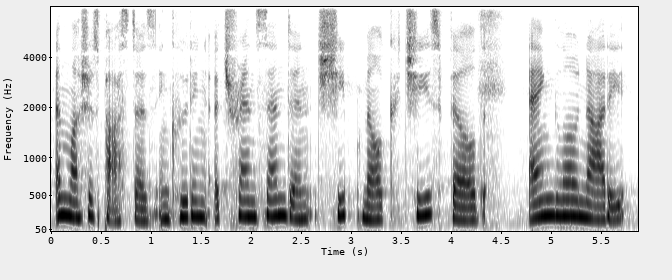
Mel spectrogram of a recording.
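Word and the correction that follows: agnolotti: how do you pronounce it? – Angelotti.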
